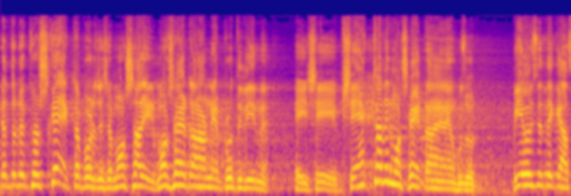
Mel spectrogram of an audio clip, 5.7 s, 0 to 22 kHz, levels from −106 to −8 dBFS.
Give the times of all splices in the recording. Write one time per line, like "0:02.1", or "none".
none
